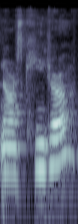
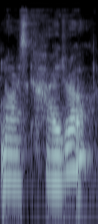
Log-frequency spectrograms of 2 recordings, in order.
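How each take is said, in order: First: The name is pronounced the Norwegian way. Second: The name is pronounced the English way. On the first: "that's how they pronounce it in Norway" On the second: "as we would pronounce it here"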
